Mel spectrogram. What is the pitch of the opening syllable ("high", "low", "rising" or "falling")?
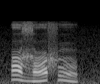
falling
